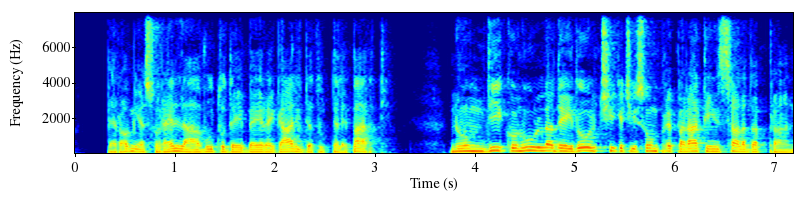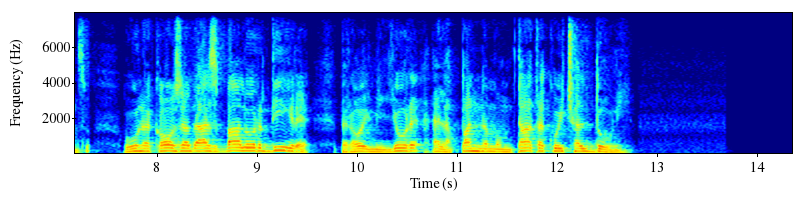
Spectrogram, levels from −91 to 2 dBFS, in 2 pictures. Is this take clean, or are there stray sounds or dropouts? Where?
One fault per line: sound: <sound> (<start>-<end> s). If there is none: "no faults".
no faults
